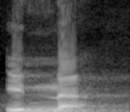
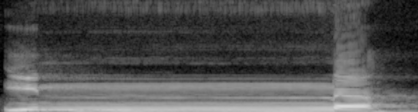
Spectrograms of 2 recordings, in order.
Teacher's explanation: nun yang bertasydid, mim yang bertasydid juga dibaca dengung lama. Maka bacaannya lama di sini.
